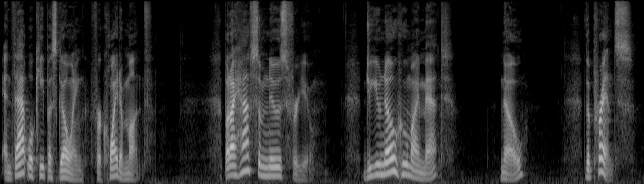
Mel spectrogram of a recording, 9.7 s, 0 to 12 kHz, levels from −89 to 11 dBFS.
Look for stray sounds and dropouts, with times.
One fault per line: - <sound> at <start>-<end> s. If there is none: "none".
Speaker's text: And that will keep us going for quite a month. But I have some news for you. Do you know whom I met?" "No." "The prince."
none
